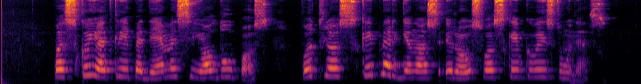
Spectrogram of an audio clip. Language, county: Lithuanian, Klaipėda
